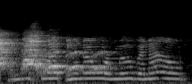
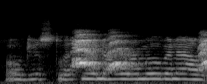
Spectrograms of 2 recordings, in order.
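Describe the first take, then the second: First: Mock old woman. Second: Put-on high, breezy old lady voice, far up; a high, airy old lady excuse; mock old lady. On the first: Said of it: "And she goes". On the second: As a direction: play the oblivious old woman chirping. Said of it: "this old chick".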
